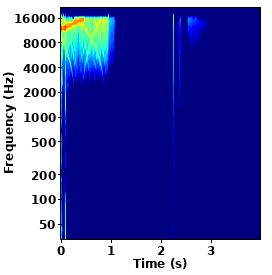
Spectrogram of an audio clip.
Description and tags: high frequencies C4
This sample is part of the "K5005 multisample 20 high frequencies"
sample pack. It is a multisample to import into your favorite sampler.
It is a very experimental sound with mainly high frequencies, very
weird. In the sample pack there are 16 samples evenly spread across 5
octaves (C1 till C6). The note in the sample name (C, E or G#) does
indicate the pitch of the sound. The sound was created with the K5005
ensemble from the user library of Reaktor. After that normalizing and fades were applied within Cubase SX.
experimental, weird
